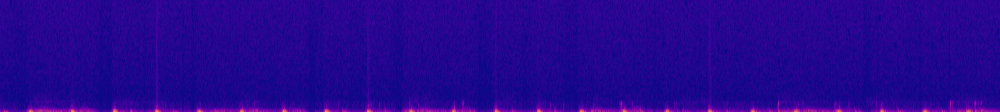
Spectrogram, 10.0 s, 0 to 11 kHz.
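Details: Regular, strong, paired low heartbeats, fast at about 140 a minute, recorded during paper-bag breathing (part 3); heartbeat.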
